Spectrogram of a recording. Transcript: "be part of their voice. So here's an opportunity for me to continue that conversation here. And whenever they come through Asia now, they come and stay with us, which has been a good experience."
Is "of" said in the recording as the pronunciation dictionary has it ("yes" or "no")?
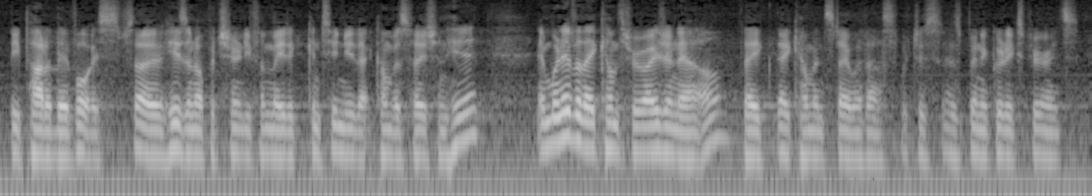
yes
